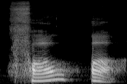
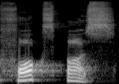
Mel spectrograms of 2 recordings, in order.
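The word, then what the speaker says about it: faux pas: इज not correctly pronounced इसका correct pronunciation जो है वो क्या है फाओ पा ऐसा समझ लीजिए फाओ पा इट इज नॉट फॉक्स पास अब फाओ प का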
